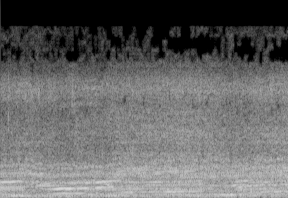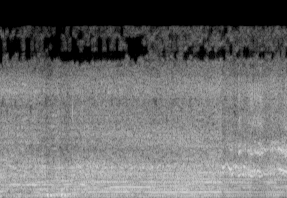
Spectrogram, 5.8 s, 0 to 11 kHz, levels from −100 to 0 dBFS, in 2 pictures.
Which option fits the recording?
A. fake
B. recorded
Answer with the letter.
A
